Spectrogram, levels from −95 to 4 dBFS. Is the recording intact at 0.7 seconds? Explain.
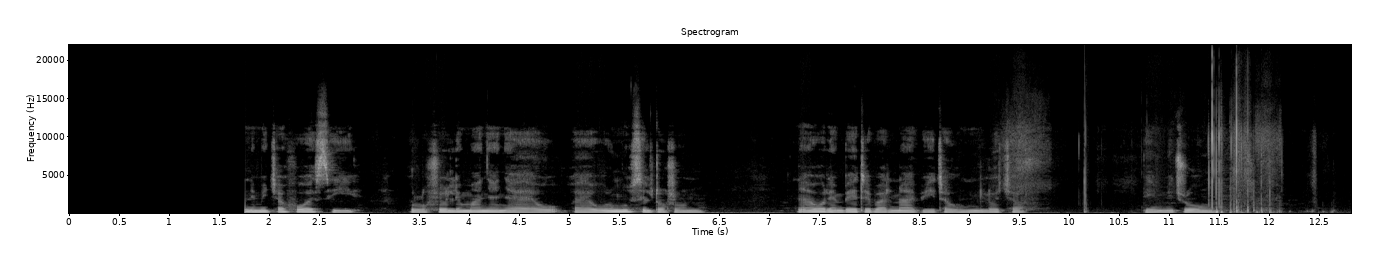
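No. At 0.7 s there is only dead digital silence, which lasts from the start until 1.76 s, when the speech bursts in mid-sound with no natural attack. This is a cut-off start: the recording or stream began late, after the speech was already underway.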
